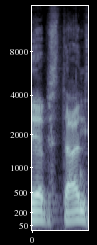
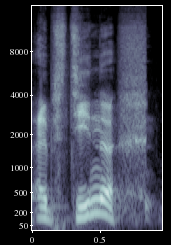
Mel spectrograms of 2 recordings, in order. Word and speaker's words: Epstein: Pendant longtemps, l'affaire Epstein, nous allons prononcer Epstein, certains disent Epstein.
